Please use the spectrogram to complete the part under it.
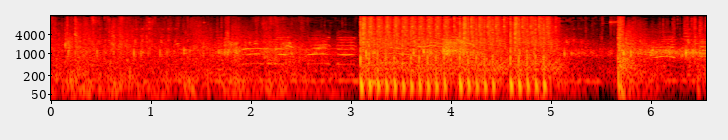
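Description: An AK rifle fires rapid automatic bursts in Battlefield 3, loud and close. The shots start after a few seconds of busy battlefield noise and carry on with a brief pause near the end.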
